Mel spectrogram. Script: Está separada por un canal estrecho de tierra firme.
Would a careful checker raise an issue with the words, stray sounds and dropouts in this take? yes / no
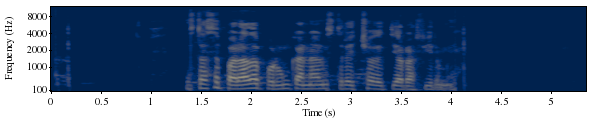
no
